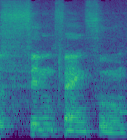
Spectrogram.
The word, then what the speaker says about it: Fin Fang Foom: And you remember, if you saw the Fin Fang Foom, I said it right, I didn't say Fing.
